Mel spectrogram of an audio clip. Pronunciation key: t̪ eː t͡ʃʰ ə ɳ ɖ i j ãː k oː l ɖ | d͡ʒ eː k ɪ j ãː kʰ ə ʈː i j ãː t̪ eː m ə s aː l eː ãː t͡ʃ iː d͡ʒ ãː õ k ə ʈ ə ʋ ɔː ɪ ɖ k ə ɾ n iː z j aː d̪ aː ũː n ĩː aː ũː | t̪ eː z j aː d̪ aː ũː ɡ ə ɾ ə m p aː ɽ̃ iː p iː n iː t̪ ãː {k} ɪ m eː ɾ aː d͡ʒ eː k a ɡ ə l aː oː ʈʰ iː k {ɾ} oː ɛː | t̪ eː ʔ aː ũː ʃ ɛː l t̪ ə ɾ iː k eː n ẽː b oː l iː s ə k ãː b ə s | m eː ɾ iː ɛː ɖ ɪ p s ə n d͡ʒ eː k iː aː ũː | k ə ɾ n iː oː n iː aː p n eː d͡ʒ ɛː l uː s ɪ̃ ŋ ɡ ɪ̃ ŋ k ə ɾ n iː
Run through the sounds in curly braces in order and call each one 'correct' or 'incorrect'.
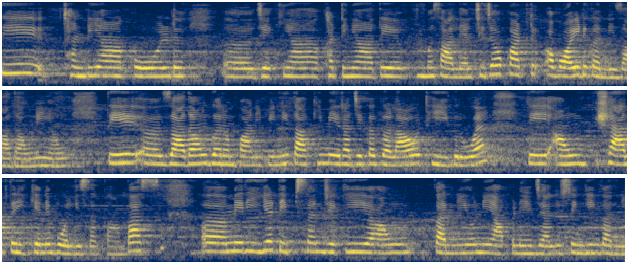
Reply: correct, correct

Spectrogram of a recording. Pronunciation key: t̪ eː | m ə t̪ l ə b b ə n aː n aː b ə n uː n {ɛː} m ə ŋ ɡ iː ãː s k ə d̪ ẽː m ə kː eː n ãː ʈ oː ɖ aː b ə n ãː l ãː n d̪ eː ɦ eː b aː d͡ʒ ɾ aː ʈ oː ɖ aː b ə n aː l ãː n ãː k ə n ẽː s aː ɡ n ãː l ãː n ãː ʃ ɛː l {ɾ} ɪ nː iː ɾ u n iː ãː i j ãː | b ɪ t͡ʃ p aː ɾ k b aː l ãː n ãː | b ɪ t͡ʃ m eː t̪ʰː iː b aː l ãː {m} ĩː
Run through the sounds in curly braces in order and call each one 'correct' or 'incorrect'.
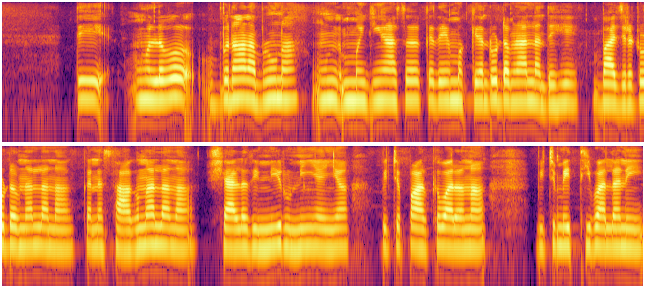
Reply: incorrect: aː, correct, incorrect: n

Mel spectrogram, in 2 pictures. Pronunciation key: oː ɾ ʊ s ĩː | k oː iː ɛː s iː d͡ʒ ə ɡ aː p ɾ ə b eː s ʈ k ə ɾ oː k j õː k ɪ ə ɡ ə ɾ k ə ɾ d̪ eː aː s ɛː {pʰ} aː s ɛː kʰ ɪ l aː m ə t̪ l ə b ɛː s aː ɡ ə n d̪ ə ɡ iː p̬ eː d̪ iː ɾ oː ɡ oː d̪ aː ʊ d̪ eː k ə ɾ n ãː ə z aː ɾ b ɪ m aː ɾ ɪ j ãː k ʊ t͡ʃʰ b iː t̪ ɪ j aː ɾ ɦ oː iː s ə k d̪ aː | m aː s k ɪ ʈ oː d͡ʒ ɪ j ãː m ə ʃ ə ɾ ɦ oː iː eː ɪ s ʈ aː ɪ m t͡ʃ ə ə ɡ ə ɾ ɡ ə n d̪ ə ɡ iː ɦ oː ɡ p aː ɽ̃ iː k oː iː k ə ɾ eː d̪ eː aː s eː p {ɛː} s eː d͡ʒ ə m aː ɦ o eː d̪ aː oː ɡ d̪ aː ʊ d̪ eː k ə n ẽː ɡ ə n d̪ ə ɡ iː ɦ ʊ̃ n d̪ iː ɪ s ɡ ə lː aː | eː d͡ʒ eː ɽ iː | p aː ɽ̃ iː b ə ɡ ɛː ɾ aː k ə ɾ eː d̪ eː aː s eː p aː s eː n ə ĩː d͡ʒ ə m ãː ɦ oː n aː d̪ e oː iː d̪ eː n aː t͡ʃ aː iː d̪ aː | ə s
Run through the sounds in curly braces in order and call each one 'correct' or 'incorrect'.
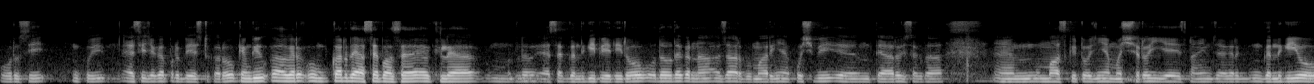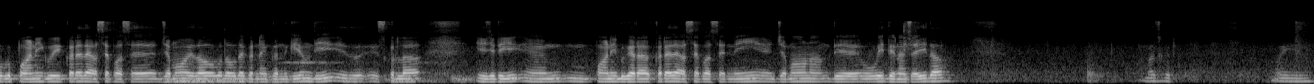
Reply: incorrect: p, incorrect: aː

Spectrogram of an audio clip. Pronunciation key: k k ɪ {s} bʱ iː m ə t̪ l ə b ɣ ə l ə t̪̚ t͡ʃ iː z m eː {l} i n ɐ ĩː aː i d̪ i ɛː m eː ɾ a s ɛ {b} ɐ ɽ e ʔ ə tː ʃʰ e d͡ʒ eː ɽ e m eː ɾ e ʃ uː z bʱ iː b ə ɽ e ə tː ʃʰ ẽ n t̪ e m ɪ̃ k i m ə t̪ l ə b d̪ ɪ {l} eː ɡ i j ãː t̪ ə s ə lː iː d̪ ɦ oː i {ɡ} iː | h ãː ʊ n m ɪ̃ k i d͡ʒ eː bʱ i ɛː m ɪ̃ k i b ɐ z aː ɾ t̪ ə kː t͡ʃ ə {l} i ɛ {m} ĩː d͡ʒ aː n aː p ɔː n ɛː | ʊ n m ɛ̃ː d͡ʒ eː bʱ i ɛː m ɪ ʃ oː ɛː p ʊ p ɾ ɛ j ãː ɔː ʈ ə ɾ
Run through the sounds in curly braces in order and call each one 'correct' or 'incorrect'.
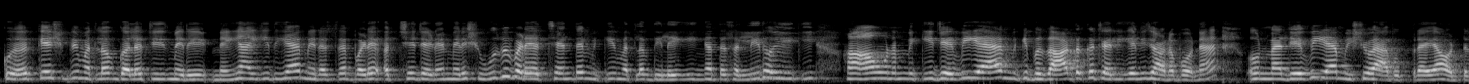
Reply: incorrect: ʃ, incorrect: ɾ, correct, correct, incorrect: k, correct, incorrect: n

